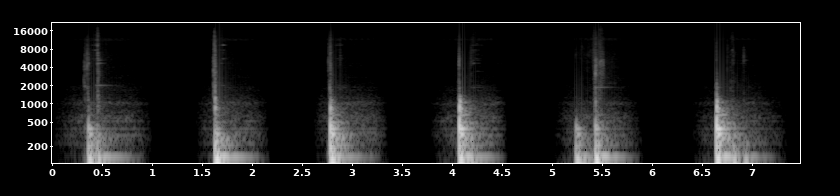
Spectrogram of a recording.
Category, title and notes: Sound effects > Objects / House appliances
Drink, Glass, Cup, Place On Wood Table
Recorded with a Tascam DR-05X. Thank you!
Drink, Glass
